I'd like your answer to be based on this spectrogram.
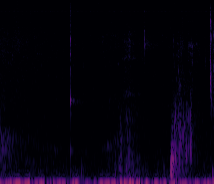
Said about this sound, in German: Äh, vorher gönne ich mir noch einen Schluck Wasser.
